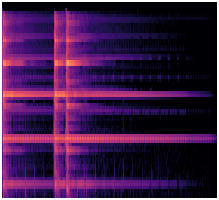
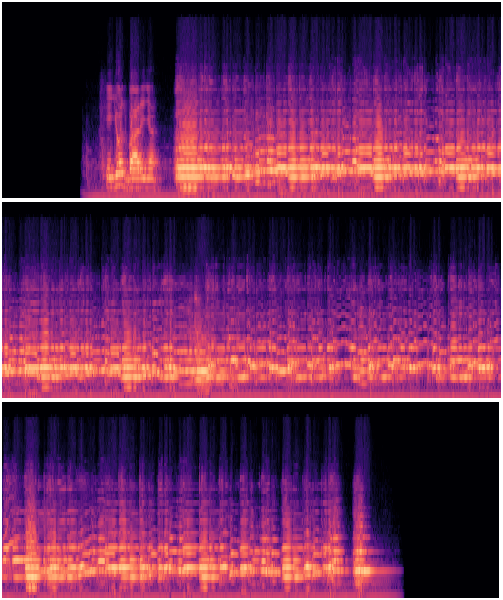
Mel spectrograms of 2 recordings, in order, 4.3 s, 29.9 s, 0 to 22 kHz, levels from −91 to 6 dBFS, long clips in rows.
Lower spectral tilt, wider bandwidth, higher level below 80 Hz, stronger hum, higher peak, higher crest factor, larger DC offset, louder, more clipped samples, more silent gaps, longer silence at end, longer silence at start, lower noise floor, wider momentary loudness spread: second, 2.5 dB/octave vs -8 dB/octave; first, 17.5 kHz vs 6 kHz; second, -70 dBFS vs -44 dBFS; neither; about the same, 0 dBFS vs -2 dBFS; first, 22 dB vs 14 dB; neither; about the same, -17 LUFS vs -15 LUFS; neither; neither; second, 1.1 s vs 2.25 s; second, 0 s vs 2 s; second, -57 dBFS vs under -90 dBFS; first, 24 LU vs 8 LU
